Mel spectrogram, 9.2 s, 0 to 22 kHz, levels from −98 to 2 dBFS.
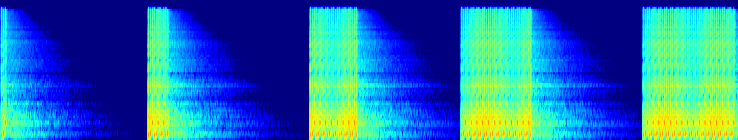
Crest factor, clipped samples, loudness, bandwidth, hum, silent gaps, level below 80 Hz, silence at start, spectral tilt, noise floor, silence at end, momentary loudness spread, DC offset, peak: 24 dB; under 0.1%; -27 LUFS; 17 kHz; none; none; -54 dBFS; 0 s; -4 dB/octave; under -90 dBFS; 0 s; 14 LU; under 0.1%; -6 dBFS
